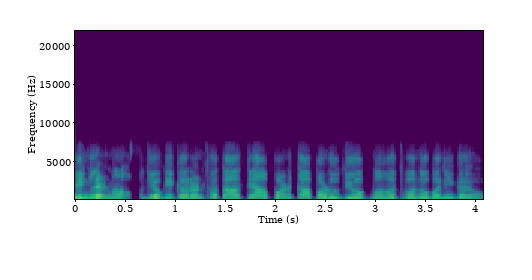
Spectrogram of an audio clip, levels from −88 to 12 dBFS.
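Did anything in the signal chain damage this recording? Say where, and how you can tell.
Yes: the damage happened on the radio link, where lost AMR speech frames disrupt the speech from 0.55 to 0.70 s. Instead of a hard gap, the sound there carries on briefly and drops to near silence within two frames, with a brief rough onset as speech resumes. That is the AMR-WB decoder extrapolating its last good pitch and vocal tract parameters at falling gain across a 100 ms hole, which fits about five 20 ms frames. A buffer dropout would instead cut to abrupt silence or click.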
